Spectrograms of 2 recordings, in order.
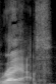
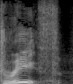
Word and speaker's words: wreath: And so I'm asking questions, I think, oh, this is a Mexico thing, the Advent wrath. He was trying to say wreath. He didn't know it's pronounced wreath.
